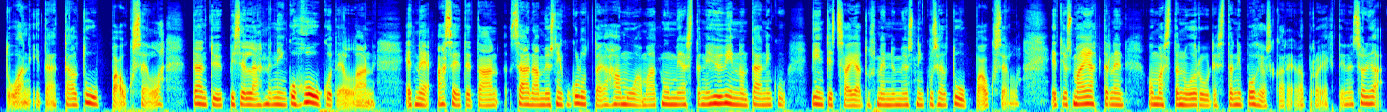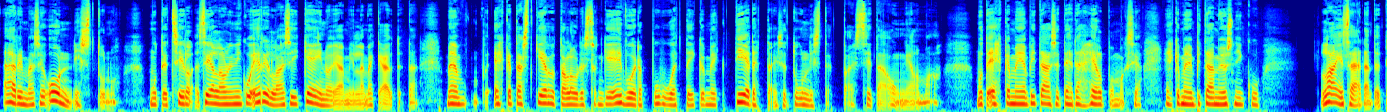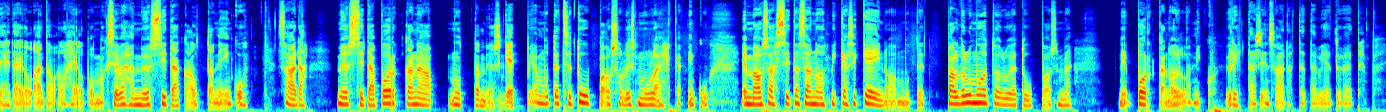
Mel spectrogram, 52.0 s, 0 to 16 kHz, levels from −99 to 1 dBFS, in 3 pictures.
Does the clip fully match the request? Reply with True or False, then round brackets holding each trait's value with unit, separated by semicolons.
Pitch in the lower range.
False (180 Hz)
